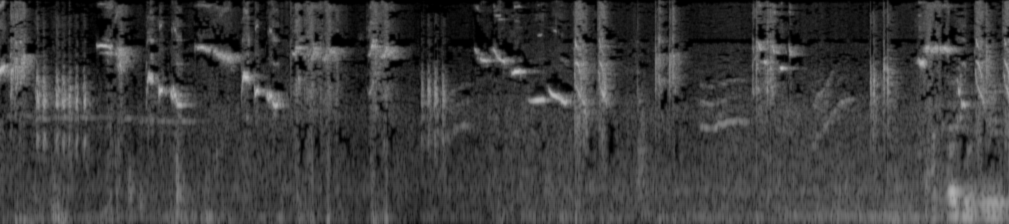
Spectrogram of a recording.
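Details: Tledekan songbird used as a lure to set other birds singing: bright, high whistled phrases with rapid chirps and sweeping, down-slurred notes, coming in bursts separated by short pauses.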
